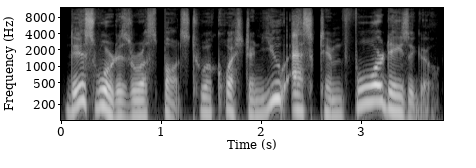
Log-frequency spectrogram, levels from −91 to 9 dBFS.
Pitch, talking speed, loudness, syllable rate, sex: 145 Hz, 220 wpm, -19 LUFS, 5.2 syllables/s, male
